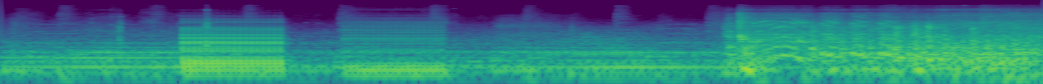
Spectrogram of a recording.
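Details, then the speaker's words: Freightliner diesel truck after rerouting and re-looming a wire pinched between oil pan and block that caused crank/no-start: two bursts of steady starter cranking, then engine catches and runs evenly; normal crank and start. "but we already tried cranking as you guys saw and it worked"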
